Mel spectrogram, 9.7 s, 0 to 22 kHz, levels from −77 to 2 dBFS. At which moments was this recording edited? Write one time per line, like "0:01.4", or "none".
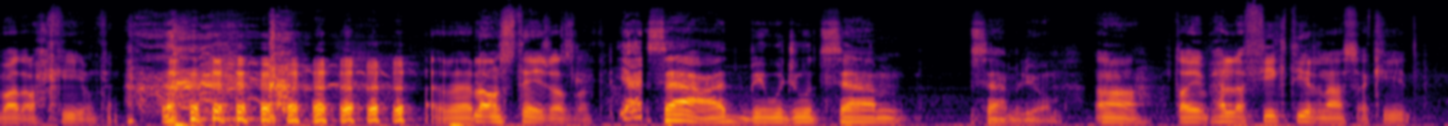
0:03.2
0:04.3
0:06.5
0:07.1
0:08.3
